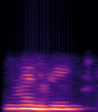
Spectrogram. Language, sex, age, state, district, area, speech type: Punjabi, female, 18-30, Punjab, Tarn Taran, rural, conversation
